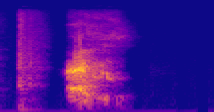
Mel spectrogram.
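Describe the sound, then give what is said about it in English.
A single sneeze: a brief sharp intake of breath, then a loud, explosive burst of air that cuts off quickly, followed by silence. No talking. “Bless you. Bless you.”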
